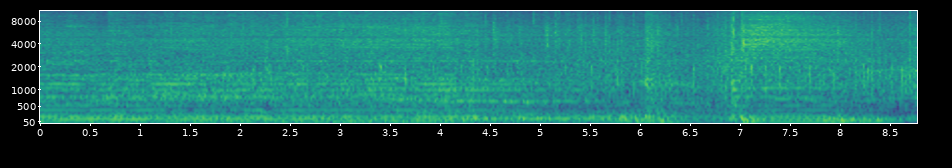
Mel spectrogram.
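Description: Live rock band playing the instrumental close of a song: electric guitars holding sustained chords over drums, with sharp hits near the end.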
